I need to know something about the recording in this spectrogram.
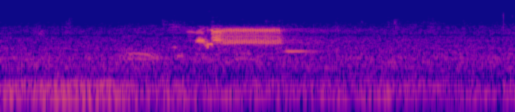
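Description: A bird of prey gives a short burst of sharp, high calls nearby.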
